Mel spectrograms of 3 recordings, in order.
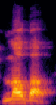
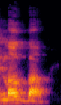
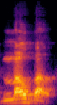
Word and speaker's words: Mogbo: Pardon me, Mobo. I said Mogbo. Got to take the G out. The G is silent. Mobo.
